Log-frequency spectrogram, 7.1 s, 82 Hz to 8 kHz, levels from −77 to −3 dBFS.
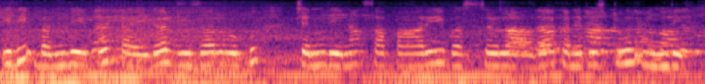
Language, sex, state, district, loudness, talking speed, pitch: Telugu, female, Telangana, Hyderabad, -14 LUFS, 85 wpm, 220 Hz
